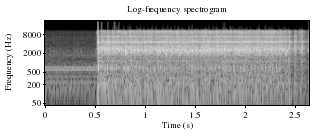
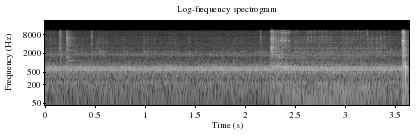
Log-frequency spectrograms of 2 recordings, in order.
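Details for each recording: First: Circulating pump on an electric boiler with two pumps, heard before the motor is changed: a sudden loud harsh metallic rattle runs steady for two seconds then dies away; failed pump coupler. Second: Electric boiler circulating pump after motor replacement with new coupler and oiled motors, previously making a loud banging noise: quiet, steady hum, faint even tone, only a few light clicks, no rattle; normal pump running.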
